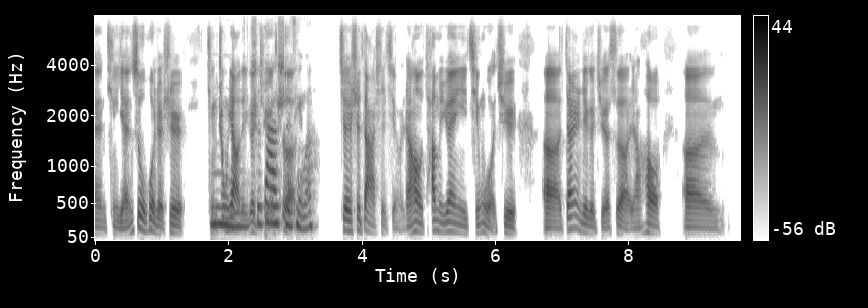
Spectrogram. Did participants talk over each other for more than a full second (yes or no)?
yes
